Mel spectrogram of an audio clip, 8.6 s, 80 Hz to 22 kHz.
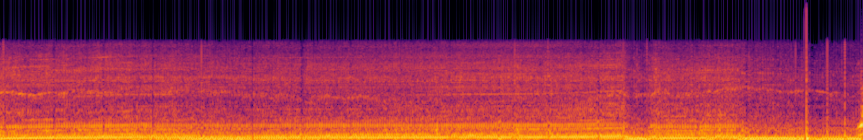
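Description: A QJMotor SRV 600V motorcycle's V4 engine holds a loud, steady rev close by, its deep rumble sustained for several seconds before a brief dip and recovery near the end.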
